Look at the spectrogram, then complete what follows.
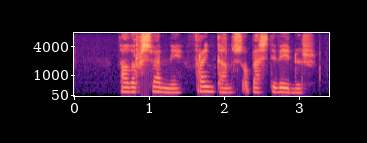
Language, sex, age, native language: Icelandic, female, 13, Icelandic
